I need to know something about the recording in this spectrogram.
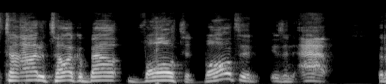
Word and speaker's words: VLTED: Vaulted is spelled V-L-T-E-D.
